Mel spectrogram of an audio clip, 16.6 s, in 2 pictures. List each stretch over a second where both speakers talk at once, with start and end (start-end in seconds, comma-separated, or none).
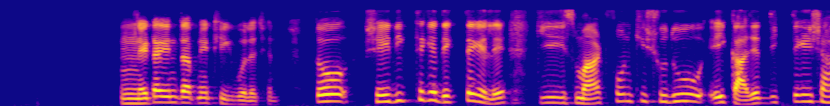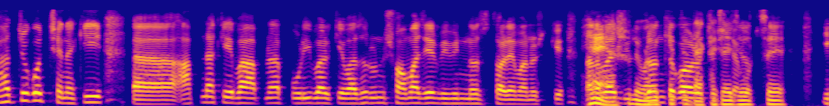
14.2-16.0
